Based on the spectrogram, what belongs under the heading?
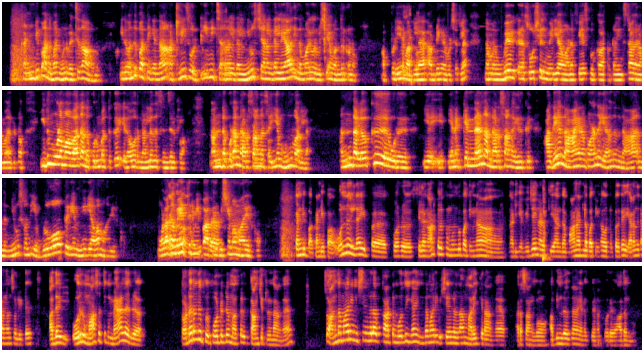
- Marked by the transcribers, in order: static; other background noise; tapping; in English: "அட் லீஸ்ட்"; mechanical hum; in English: "சோசியல் மீடியாவான"; distorted speech; in English: "சோ"
- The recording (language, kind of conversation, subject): Tamil, podcast, ஒரு சமூகத்தில் செய்யப்படும் சிறிய உதவிகள் எப்படி பெரிய மாற்றத்தை உருவாக்கும் என்று நீங்கள் நினைக்கிறீர்கள்?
